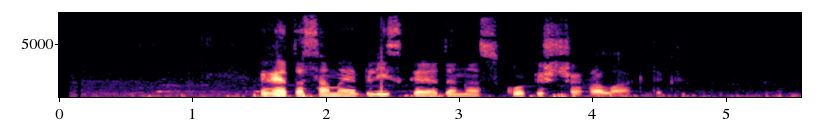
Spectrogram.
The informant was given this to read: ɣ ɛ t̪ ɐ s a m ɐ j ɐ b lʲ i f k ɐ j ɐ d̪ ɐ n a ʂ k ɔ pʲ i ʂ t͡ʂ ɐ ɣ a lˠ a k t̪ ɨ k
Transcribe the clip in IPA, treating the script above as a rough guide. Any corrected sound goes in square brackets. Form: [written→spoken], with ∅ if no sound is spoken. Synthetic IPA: ɣ ɛ t̪ ɐ s a m ɐ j ɐ b lʲ i [f→s] k ɐ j ɐ d̪ ɐ n a [ʂ→s] k ɔ pʲ i ʂ t͡ʂ ɐ ɣ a lˠ a k t̪ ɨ k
